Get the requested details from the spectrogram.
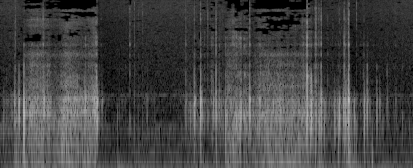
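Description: A pencil is scratched along the surface of an empty gold-coated paper cup held over the microphone. It makes a dry, hollow rasping in strokes, with short clicks and a steady low rumble underneath.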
